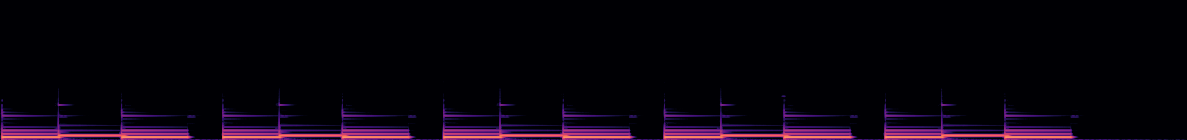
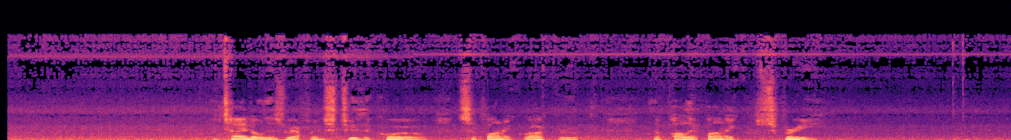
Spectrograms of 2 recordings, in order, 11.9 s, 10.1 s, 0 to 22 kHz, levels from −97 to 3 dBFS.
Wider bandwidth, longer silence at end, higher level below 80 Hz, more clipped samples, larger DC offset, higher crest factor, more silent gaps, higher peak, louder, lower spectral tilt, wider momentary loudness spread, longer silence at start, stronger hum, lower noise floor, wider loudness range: second, 4.1 kHz vs 17 kHz; first, 1.15 s vs 0.15 s; second, -72 dBFS vs -42 dBFS; neither; neither; about the same, 10 dB vs 14 dB; neither; second, -16 dBFS vs -2 dBFS; second, -27 LUFS vs -14 LUFS; about the same, -7.5 dB/octave vs -6.5 dB/octave; second, 8 LU vs 21 LU; about the same, 0 s vs 0.1 s; neither; first, -86 dBFS vs -38 dBFS; about the same, 1 LU vs 3 LU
